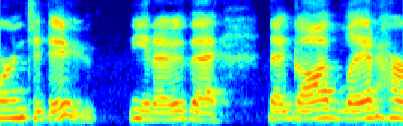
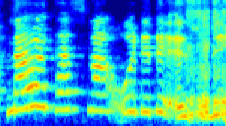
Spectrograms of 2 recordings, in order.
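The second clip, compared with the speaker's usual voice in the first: mock scolding; 11 semitones higher than usual. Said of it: "she got on to me for that".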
